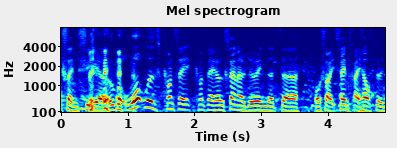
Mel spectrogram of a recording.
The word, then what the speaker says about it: Consejo Sano: All right, Matthew Holt with Abner Mason, who's the CEO of Consejo Sano, which I finally correctly pronounced just in time until the name is changing.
